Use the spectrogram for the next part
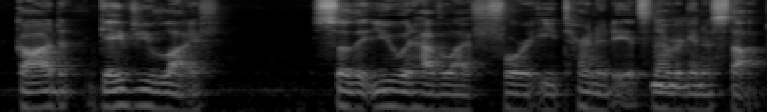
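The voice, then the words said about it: Hoarse, nearly lost voice. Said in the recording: “My voice is almost gone ... that's not my normal singing voice”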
